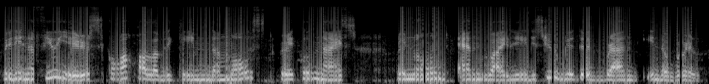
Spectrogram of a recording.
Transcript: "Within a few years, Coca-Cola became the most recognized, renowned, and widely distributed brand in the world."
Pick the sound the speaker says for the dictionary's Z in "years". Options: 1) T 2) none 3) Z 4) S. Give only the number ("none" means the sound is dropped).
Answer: 4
